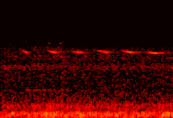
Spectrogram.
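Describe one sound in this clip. Oil trickles into a metal pan.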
